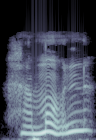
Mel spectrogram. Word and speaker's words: jamón: So then if you want to say ham, in Spanish it's called jamón, but you need to try to do it slightly stronger. Jamón. Jamón. If you're unable to do it as strong as that, don't worry, because if you pronounce it as an H, it's fine. People will understand you.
